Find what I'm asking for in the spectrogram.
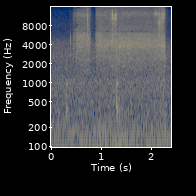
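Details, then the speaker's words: Coleman CQ table lamp valve, after ultrasonic cleaning, blown through with shop air: only short thin bursts of air hiss; valve not screwed out far enough, so little airflow. "that doesn't seem to want to do a whole lot let's see what we got here there it goes just didn't have it uh screwed out enough"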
